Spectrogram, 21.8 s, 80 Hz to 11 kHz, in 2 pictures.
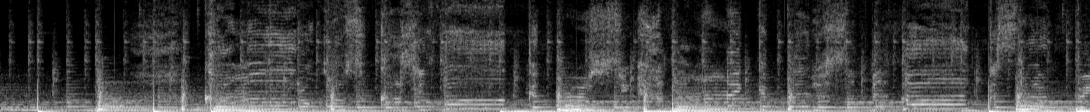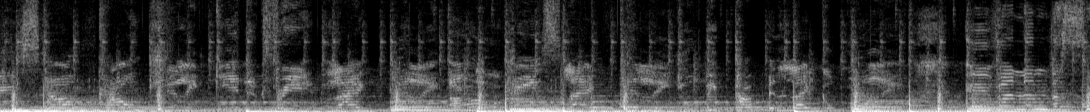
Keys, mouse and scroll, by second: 20.5-21.7 typing.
